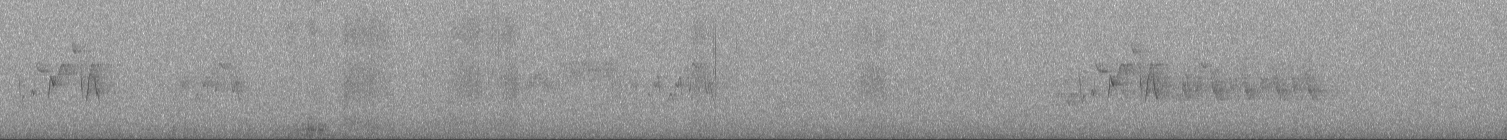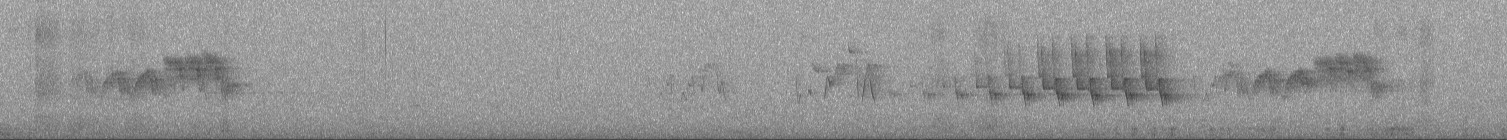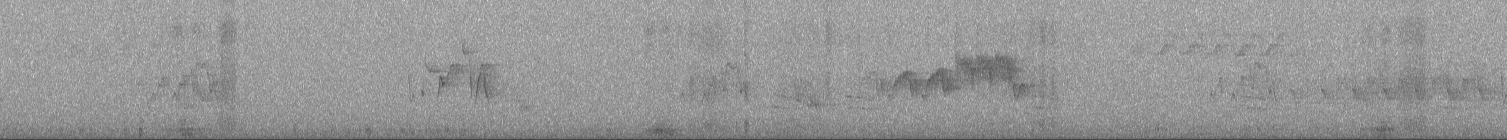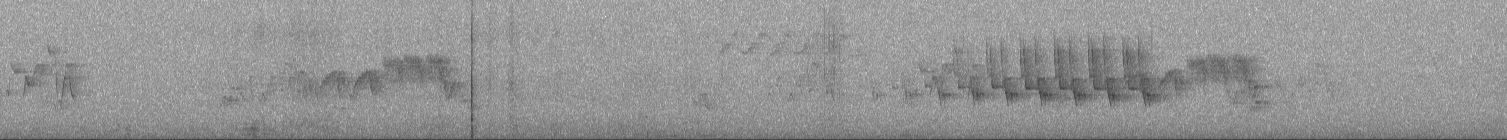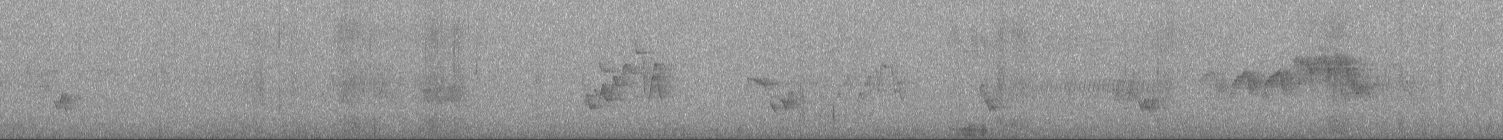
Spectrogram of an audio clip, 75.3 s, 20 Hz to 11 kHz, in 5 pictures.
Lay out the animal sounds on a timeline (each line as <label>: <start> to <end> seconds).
Magnolia Warbler (Setophaga magnolia): 0.0 to 1.1 seconds
Magnolia Warbler (Setophaga magnolia): 1.7 to 2.5 seconds
Magnolia Warbler (Setophaga magnolia): 6.1 to 7.5 seconds
Magnolia Warbler (Setophaga magnolia): 10.5 to 11.8 seconds
Ovenbird (Seiurus aurocapilla): 11.6 to 13.4 seconds
Northern Parula (Setophaga americana): 15.6 to 17.7 seconds
Magnolia Warbler (Setophaga magnolia): 21.5 to 22.5 seconds
Magnolia Warbler (Setophaga magnolia): 22.8 to 24.0 seconds
Ovenbird (Seiurus aurocapilla): 24.1 to 27.0 seconds
Northern Parula (Setophaga americana): 27.1 to 29.2 seconds
Magnolia Warbler (Setophaga magnolia): 31.5 to 32.5 seconds
Magnolia Warbler (Setophaga magnolia): 34.1 to 35.2 seconds
Magnolia Warbler (Setophaga magnolia): 36.8 to 37.7 seconds
Northern Parula (Setophaga americana): 38.8 to 40.7 seconds
Black-and-white Warbler (Mniotilta varia): 41.5 to 43.3 seconds
Ovenbird (Seiurus aurocapilla): 43.1 to 45.5 seconds
Magnolia Warbler (Setophaga magnolia): 45.2 to 46.4 seconds
Northern Parula (Setophaga americana): 47.9 to 50.1 seconds
Black-and-white Warbler (Mniotilta varia): 52.1 to 53.8 seconds
Ovenbird (Seiurus aurocapilla): 53.9 to 57.0 seconds
Northern Parula (Setophaga americana): 56.5 to 58.1 seconds
Red-eyed Vireo (Vireo olivaceus): 64.3 to 75.3 seconds
Magnolia Warbler (Setophaga magnolia): 65.9 to 67.0 seconds
Magnolia Warbler (Setophaga magnolia): 68.7 to 69.4 seconds
Pine Warbler (Setophaga pinus): 70.0 to 72.0 seconds
Northern Parula (Setophaga americana): 72.3 to 74.2 seconds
